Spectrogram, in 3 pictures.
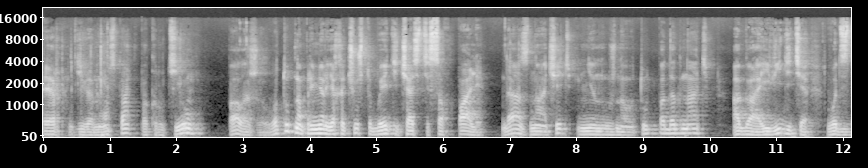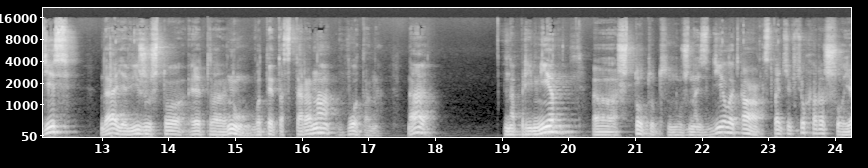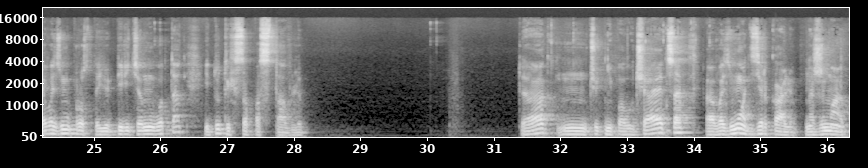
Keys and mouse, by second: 0.1 r, 2.0 g, 7.0 g, 11.9 shift+middle click, 13.3 shift+middle click, 22.3 shift+middle click, 23.2 shift+middle click, 23.9 g, 27.8 g, 31.9 middle click, 33.4 shift+middle click, 34.2 shift+middle click.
